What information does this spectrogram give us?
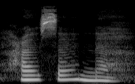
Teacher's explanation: ہا کو حلق سے اور سین پر وسلنگ ساؤنڈ، حسنہ. اگر یہاں ہم رکیں گے تو ہمیں تا مربوطہ کو ہمیں چینج کرنا ہوگا، ہم کہیں گے حسنہ.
